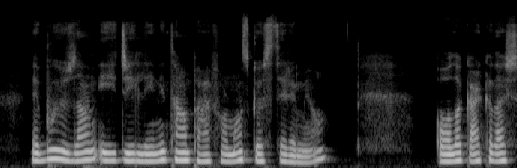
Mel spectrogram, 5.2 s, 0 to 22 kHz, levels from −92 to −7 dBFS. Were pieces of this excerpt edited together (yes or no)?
yes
